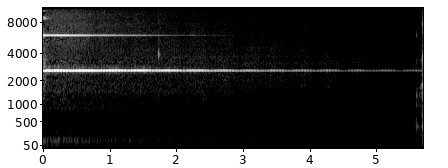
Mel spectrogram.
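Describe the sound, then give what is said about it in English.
A single meditation bell is struck once to mark the start of a meditation practice, its clear, high tone ringing out and slowly fading over several seconds in an otherwise quiet space. “So I'll chime these meditation bells just to mark the start of the practice.”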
